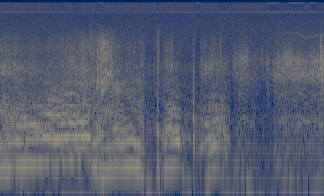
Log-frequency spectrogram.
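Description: Marcus Gronholm's rally car runs on a wet, slippery circuit in the Ardennes, its engine revving hard and loud, pitch rising and falling through gear changes with sharp clunks and dips as it slides and accelerates away.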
